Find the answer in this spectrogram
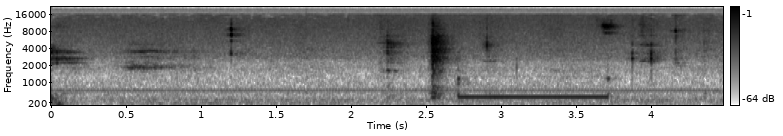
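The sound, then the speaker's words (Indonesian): A phone call's ringing tone: after a soft click, one steady, fairly clear electronic beep lasting about a second, over faint background noise and without any talking. “Jadi saya akan telepon mereka secara spontan.”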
